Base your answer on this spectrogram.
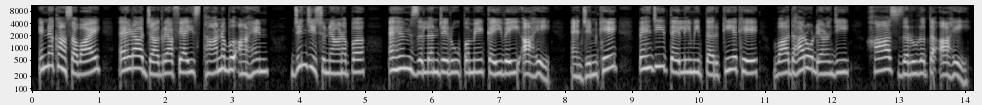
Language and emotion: Sindhi, neutral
